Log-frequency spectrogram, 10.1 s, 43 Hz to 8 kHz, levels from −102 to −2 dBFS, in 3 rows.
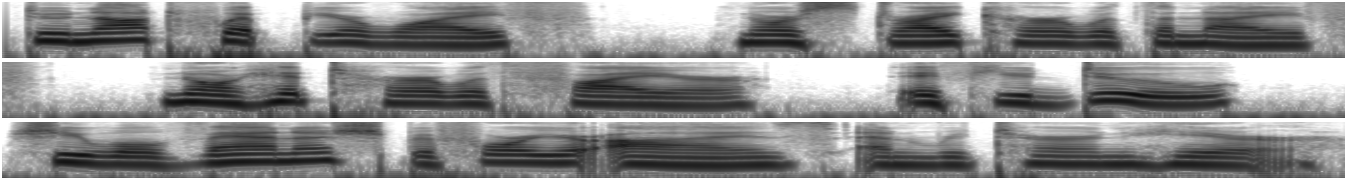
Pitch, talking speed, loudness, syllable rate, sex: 170 Hz, 165 wpm, -19 LUFS, 4.0 syllables/s, female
